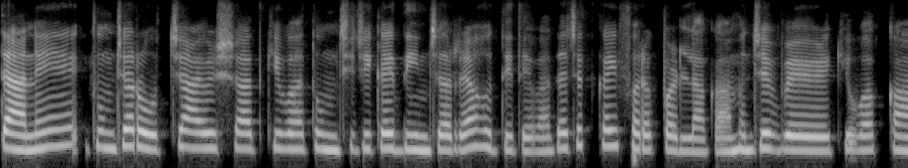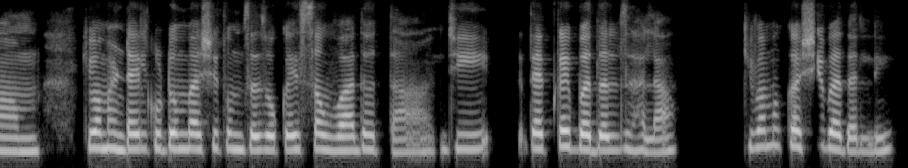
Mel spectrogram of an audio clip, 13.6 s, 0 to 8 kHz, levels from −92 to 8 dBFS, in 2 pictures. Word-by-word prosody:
त्याने 250 +3 +5 0.2
तुमच्या 260 +1 +2
रोजच्या 255 +1 +2
आयुष्यात 245 0 0
किंवा 235 -1 -2
तुमची 225 -1 -1
जी 235 - -2
काही 240 0 +4
दिनचर्या 225 +2 +1
होती 225 -4 -4
तेव्हा, 205 0 -5
त्याच्यात 275 +4 -4
काही 270 -1 +1
फरक 235 -4 -1
पडला 200 -3 -2
का? - - -3
म्हणजे 225 +3 +2
वेळ 215 -1 +3
किंवा 220 0 -3
काम 205 -2 -1 0.4
किंवा 250 0 +4
म्हणता 240 -1 +3
येईल 235 0 +4
कुटुंबाशी 240 0 +2
तुमचा 230 -2 +2
जो 220 0 +3
काही 225 +1 +4
संवाद 215 -2 +1
होता. 205 -4 -3 0.3
जी 230 0 -3 0.3
त्यात 240 -1 +4
काही 265 -1 +6
बदल 220 -1 +5
झाला 210 -3 -4 0.6
किंवा 265 0 -1
मग 285 - -5
कशी 270 0 +1
बदलली? 200 -3 0
230 Hz, 165 wpm, -22 LUFS, 215-245 Hz, 0.6 s, काही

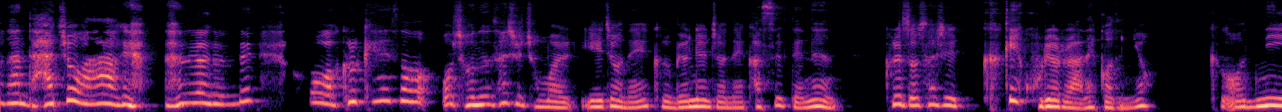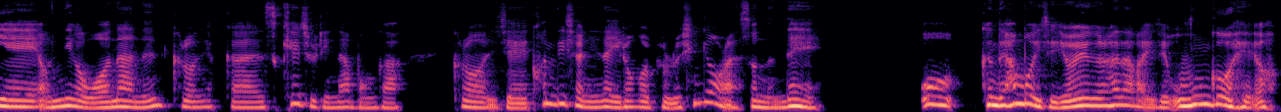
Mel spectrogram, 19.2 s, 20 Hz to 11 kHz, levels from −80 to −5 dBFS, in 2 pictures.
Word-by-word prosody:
"어 - - -4
난 275 0 +1
다 250 +3 +2
좋아." 270 -5 +3
그냥 215 -4 +5 0.2
언니가 280 +7 +1
그러는데 260 +7 -3 0.4
어 265 -5 -2
그렇게 325 +2 -1
해서 345 -1 -2
어 245 - -4
저는 230 +1 +3
사실 265 -1 -4
정말 170 -6 -4
예전에 180 -1 -1
그 175 -4 -5
몇 160 +2 -1
년 185 0 +5
전에 155 -2 -6
갔을 200 +5 -6
때는 170 +1 0 0.3
그래서 230 -3 0
사실 220 -3 -2
크게 365 -3 -1
고려를 190 - +2
안 145 -1 -2
했거든요. 160 +5 -3 0.4
그 - - -9
언니의 185 0 +4
언니가 185 +2 +2
원하는 165 +5 0
그런 170 -3 -6
약간 160 -3 -6
스케줄이나 165 - -6
뭔가 150 -1 -8 0.3
그런 165 -4 -3
이제 140 -2 -5
컨디션이나 220 - -2
이런 175 +1 -2
걸 165 -2 -3
별로 150 -4 -4
신경을 280 - -4
안 - - -3
썼는데 165 +1 +2 0.7
어 230 -4 0
근데 230 -2 +6
한 240 +5 +4
번 265 -3 +3
이제 165 -4 0
여행을 210 +4 +4
하다가 220 -2 0
이제 160 - -3
운 205 +9 +5
거예요. 180 -10 +2
195 Hz, 360 characters per minute, -22 LUFS, 165-245 Hz, 0.7 s, 근데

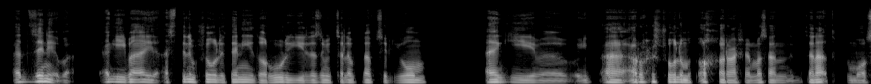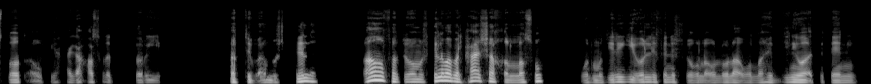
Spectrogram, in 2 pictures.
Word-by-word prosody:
أتزنق 115 +2 +1
بقى. - - -13 0.2
آجي 115 +1 -2
بقى 110 -1 +1
إيه، 105 -2 -4
أستلَم 115 +1 -2
شُغل 110 -2 -2
تاني 110 0 -1
ضروري 100 +1 -2
لازم 100 +1 -4
يتسلّم 100 +1 -4
في 100 - -18
نفس 100 - -6
اليوم. 95 +2 -2 0.6
آجي 105 -3 -1
ب - - -10 0.4
يبقي 100 +1 -1
أرُوح 110 -1 -1
الشغل 110 -2 0
متأخّر 100 0 -1
عشان 95 -1 -2
مثلًا 95 -2 -4
اتزنَقت 100 +4 0
في - - -37
المواصلات 95 +3 -2
أو - - -12
في - - -17
حاجة - - -5
حصَلِت - - -7
في - - -73
الطريق، 95 0 -9 0.7
فبتبقي 100 - 0
مشكلة، 130 +8 +3 0.5
آه 195 +3 +11
فبتبقى 120 -6 +1
مشكلة، 155 +10 +6
ما 170 - +12
بالحقش 150 +1 +5
أخلّصه 110 +4 +2 0.4
والمدير 95 +3 -4
ييجي 115 -1 0
يقول 105 +2 +1
لي 110 - -1
فين 110 0 -5
الشغل، 95 -2 -6
أقول 90 +1 -5
له 95 - -2
لا 95 - 0
والله 100 +2 -6
ادّيني 105 +2 -1
وقت 105 0 +4
تاني، 95 -1 -3
105 Hz, 180 wpm, -25 LUFS, 95-110 Hz, 0.7 s, ما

